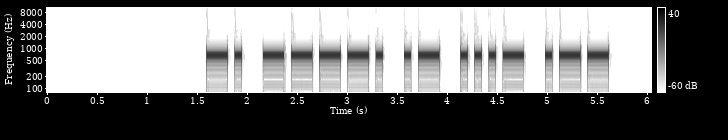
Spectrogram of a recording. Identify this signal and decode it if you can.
Morse code, heard as a keyed tone, about 17 wpm, 700 Hz. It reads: N9AVW
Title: USA Call Signs - 5 Characters - 17wpm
